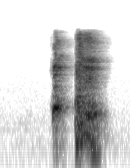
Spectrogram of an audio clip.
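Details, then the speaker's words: A single adult sneeze from a woman who says she has to sneeze again: a brief voiced intake, then a sharp explosive hissing burst. "Oh God, I gotta sneeze again."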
